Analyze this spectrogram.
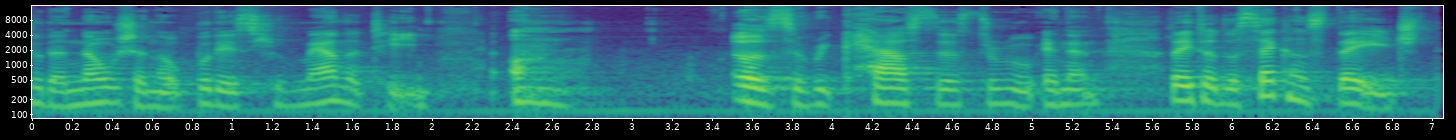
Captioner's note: clears throat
